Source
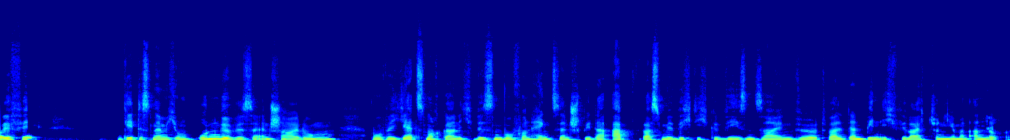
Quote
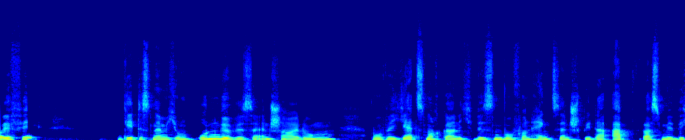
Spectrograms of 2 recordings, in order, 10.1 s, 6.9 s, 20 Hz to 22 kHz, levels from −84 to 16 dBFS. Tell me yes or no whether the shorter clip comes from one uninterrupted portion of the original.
yes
